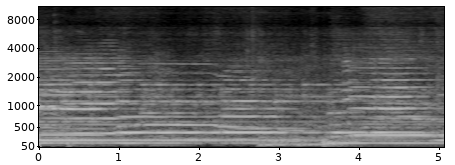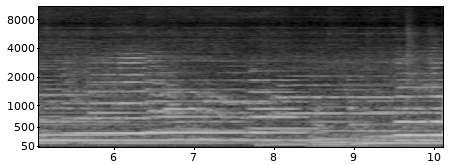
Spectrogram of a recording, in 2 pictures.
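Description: A small jazz horn section of saxophone, trombone and low reeds playing long sustained chords, changing chord every two to four seconds.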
